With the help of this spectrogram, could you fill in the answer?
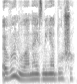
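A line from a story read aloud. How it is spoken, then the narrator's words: Whispered to himself. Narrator (Russian): шептал он самому себе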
